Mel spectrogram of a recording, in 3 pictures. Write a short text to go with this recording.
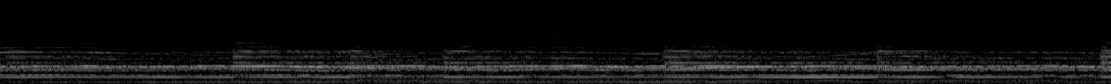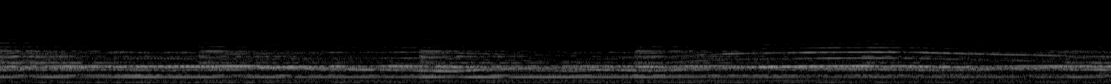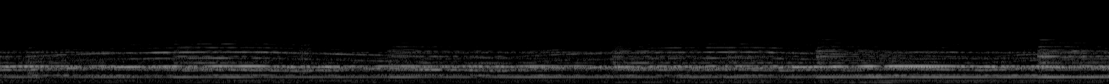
clash of sounds, church bells tolling, my washing machine beeps the end of a spin, low flying propeller aircraft, and the siren test, recorded on a Zoom H5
